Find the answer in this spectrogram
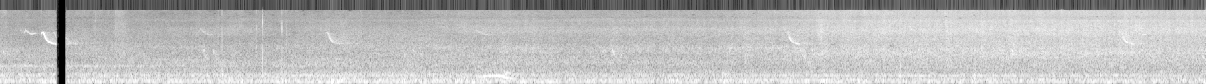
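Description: A bird gives short, high, falling whistles, one every few seconds, over a steady outdoor background hum. The sound drops out completely for a moment about half a second in.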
